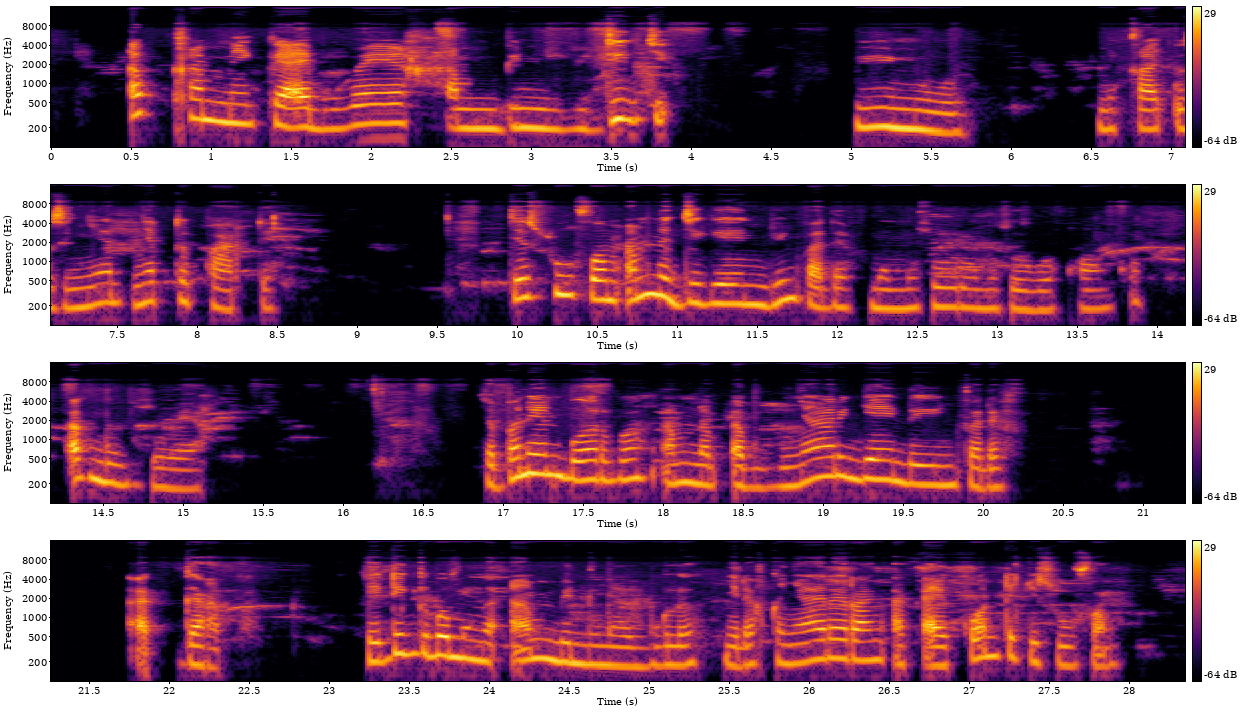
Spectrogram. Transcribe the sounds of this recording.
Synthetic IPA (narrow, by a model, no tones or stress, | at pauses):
ʔɐb̚kɐmːikajbuwɛːxɐmbiniɟudiɟi | juɲuwl | nikaːc̚kɔs̬iɲɛtːəpaɾtɛ | tɛsufɔmɐmnɐɟiɡeːnɟuɲfɐdɛfmɐmusoːɾomusoːɡɔqɔːŋkɔɐk̚bubusuwɛːx | cɐbɐnɛnbɔːɾbɐɐmnɐɐɲaːɾiɡɛjndɐjiɲfɐdɛf | ʔɐ̰k̚ɡɐɾɐp̚ | tɛdiɡːəbɐmuŋɡɐʔɐ̰mbindumowbulɐɲidɛfkɐɲaːɾiɾɐŋɐ̰kɐ̰jkɔntɛcisufom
